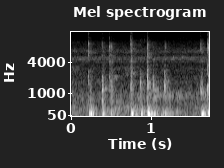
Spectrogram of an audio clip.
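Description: Keys clack on a computer keyboard as lines are typed into Notepad, a handful of sharp, close taps in small irregular bursts with short pauses, quiet and alone.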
